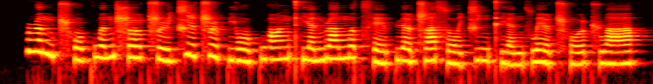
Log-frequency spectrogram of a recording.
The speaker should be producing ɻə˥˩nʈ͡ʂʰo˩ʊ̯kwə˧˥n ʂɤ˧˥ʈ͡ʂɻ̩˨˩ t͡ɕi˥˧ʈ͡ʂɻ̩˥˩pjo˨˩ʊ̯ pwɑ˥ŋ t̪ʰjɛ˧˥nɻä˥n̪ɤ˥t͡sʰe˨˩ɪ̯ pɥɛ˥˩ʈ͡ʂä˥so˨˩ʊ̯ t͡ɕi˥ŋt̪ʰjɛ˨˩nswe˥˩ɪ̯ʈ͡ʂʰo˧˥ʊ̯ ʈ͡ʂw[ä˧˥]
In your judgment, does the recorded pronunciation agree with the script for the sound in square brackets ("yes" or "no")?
no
